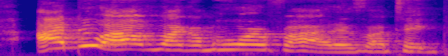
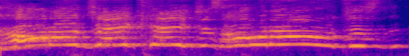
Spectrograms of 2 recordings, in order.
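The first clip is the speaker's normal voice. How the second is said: mock bystander call; 11 semitones higher than usual. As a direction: shout encouragement while not helping. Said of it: "He was like".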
